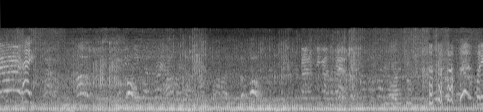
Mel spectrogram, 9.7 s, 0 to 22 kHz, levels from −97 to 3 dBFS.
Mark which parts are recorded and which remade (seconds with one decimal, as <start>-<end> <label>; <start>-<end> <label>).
0.0-1.7 remade; 1.7-7.0 recorded; 7.0-9.7 remade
